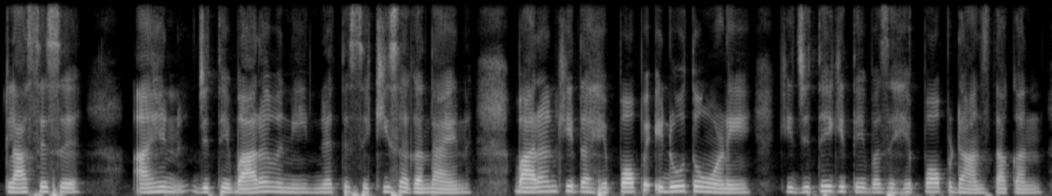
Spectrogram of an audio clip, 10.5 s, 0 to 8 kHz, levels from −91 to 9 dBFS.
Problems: none marked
